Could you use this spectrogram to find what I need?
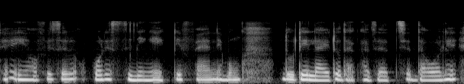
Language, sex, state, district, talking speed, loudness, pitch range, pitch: Bengali, female, West Bengal, Cooch Behar, 205 wpm, -15 LUFS, 205-230 Hz, 220 Hz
